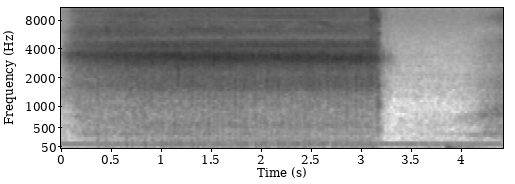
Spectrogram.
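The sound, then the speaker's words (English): A vape coil crackles and sizzles steadily through a hit of about three seconds, fairly loud, then cuts off abruptly, leaving a faint low hum. “That is straight up helicopter mouth crackle. That crackle is so deliciously good.”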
